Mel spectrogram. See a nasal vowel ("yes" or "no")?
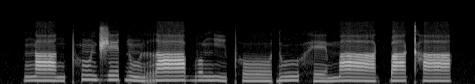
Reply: yes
